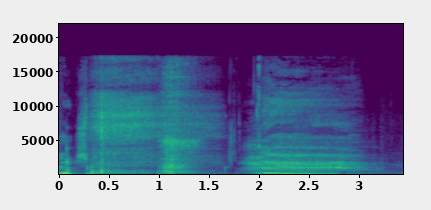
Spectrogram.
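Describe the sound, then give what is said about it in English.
A harsh snorting choke followed by a strained, wheezing gasp with a falling pitched whine, like someone struggling to catch their breath, no words spoken. “I just choked snorting.”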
